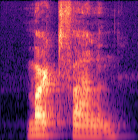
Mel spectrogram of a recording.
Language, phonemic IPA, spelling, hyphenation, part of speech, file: Dutch, /ˈmɑrktˌfaː.lə(n)/, marktfalen, markt‧fa‧len, noun, Nl-marktfalen.ogg
- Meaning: market failure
